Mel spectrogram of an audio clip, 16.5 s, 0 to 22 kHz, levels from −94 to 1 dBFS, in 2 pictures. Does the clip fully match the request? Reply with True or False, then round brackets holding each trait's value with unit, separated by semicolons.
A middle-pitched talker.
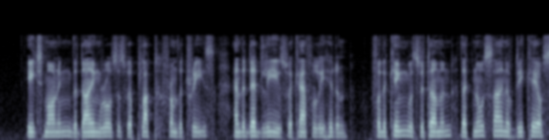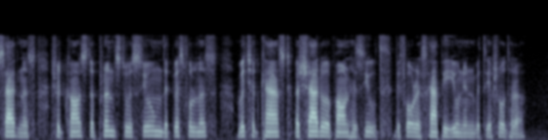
False (120 Hz)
